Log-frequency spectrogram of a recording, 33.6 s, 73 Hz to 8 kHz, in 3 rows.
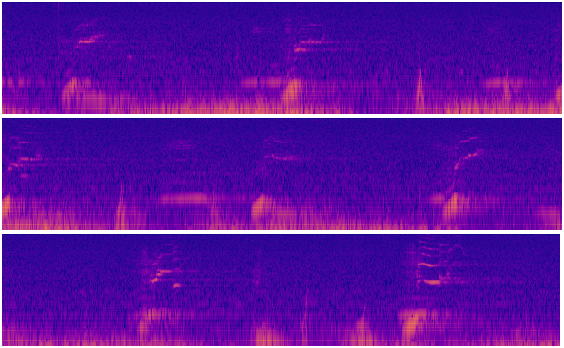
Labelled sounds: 1.1	2.1	humpback whale, 1.4 to 3.1 kHz
5.0	5.2	humpback whale, 2.1 to 2.4 kHz
6.0	6.4	humpback whale, 2.9 to 3.3 kHz
6.8	7.6	humpback whale, 0.99 to 2.0 kHz
11.3	12.0	humpback whale, 0.90 to 5.8 kHz
14.5	15.0	humpback whale, 2.1 to 3.1 kHz
16.4	17.1	humpback whale, 1.4 to 3.1 kHz
20.0	20.9	humpback whale, 0.93 to 3.6 kHz
25.3	26.0	humpback whale, 0.83 to 6.8 kHz
30.7	31.5	humpback whale, 0.90 to 6.9 kHz

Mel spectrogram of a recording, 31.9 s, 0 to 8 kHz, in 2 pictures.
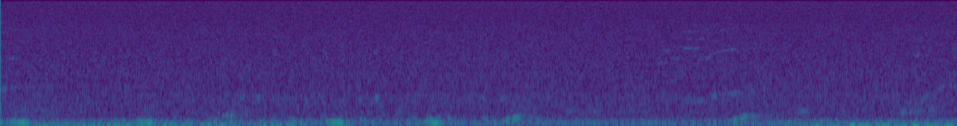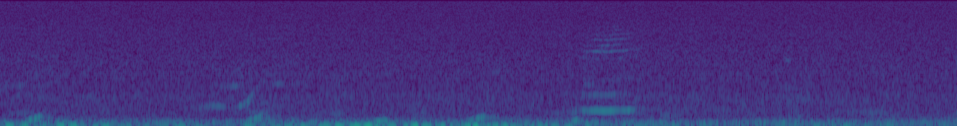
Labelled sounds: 0.2	0.5	humpback whale, 3.7 to 3.8 kHz
11.4	12.3	humpback whale, 1.9 to 2.5 kHz
19.6	20.0	humpback whale, 0.90 to 1.0 kHz
25.7	26.5	humpback whale, 2.1 to 3.5 kHz

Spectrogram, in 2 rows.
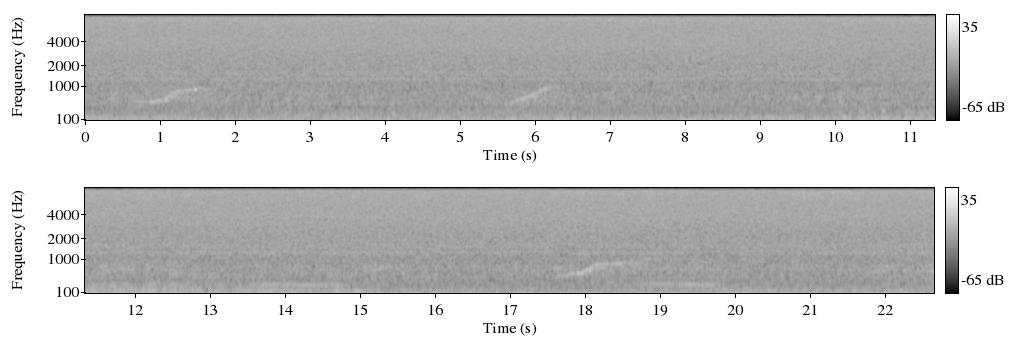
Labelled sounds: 1.1	1.6	humpback whale, 0.80 to 0.96 kHz
18.1	18.5	humpback whale, 0.80 to 1.0 kHz

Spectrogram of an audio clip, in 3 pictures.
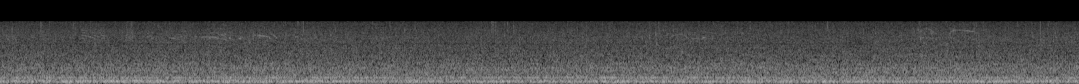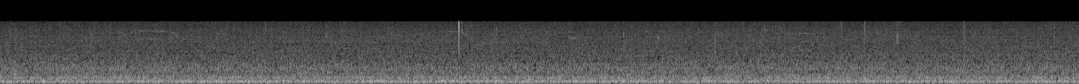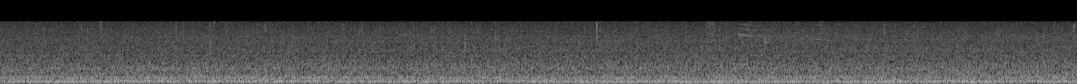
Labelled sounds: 9.5	9.8	Pacific white-sided dolphin, 4.6 to 5.1 kHz
12.3	12.6	Pacific white-sided dolphin, 4.3 to 4.9 kHz
18.7	19.0	Pacific white-sided dolphin, 4.1 to 4.4 kHz
28.9	29.2	Pacific white-sided dolphin, 3.7 to 6.7 kHz

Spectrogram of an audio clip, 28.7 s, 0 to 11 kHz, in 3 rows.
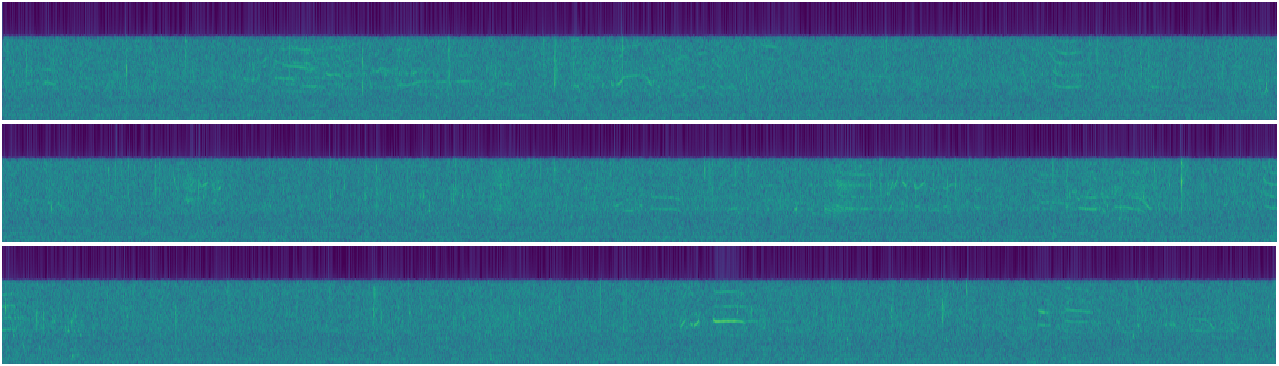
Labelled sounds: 2.1	2.4	Pacific white-sided dolphin, 4.8 to 6.7 kHz
3.0	3.3	Pacific white-sided dolphin, 3.2 to 3.7 kHz
7.9	8.1	Pacific white-sided dolphin, 3.0 to 3.3 kHz
14.4	14.7	Pacific white-sided dolphin, 2.9 to 4.3 kHz
15.8	16.1	Pacific white-sided dolphin, 3.1 to 6.5 kHz
17.9	18.2	Pacific white-sided dolphin, 2.9 to 3.3 kHz
19.0	19.3	Pacific white-sided dolphin, 4.2 to 4.5 kHz
24.4	24.8	Pacific white-sided dolphin, 3.8 to 5.4 kHz
27.1	27.3	Pacific white-sided dolphin, 4.8 to 5.1 kHz

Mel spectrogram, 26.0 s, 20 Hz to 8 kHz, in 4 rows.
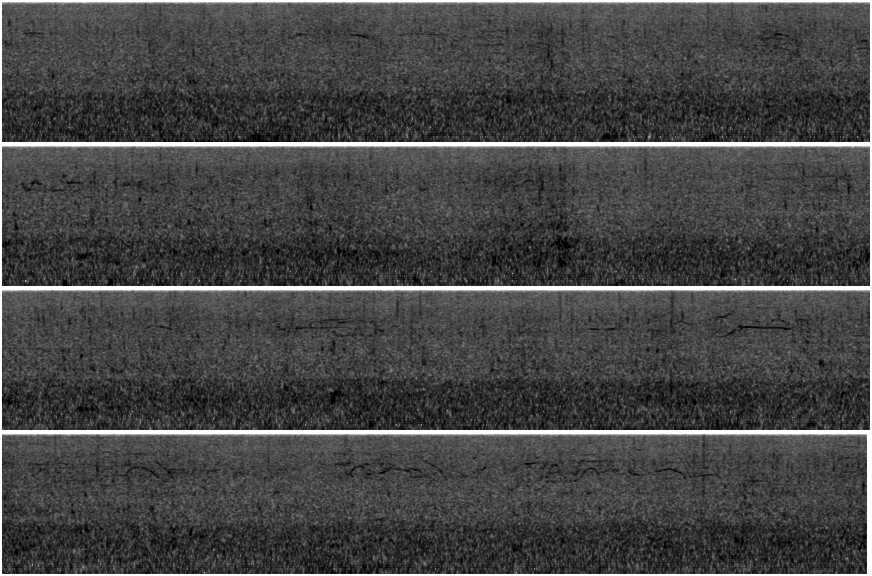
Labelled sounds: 15.2	15.5	Pacific white-sided dolphin, 3.6 to 3.8 kHz
18.5	19.0	Pacific white-sided dolphin, 3.6 to 3.9 kHz
20.5	20.7	Pacific white-sided dolphin, 3.2 to 4.2 kHz
22.3	22.7	Pacific white-sided dolphin, 3.6 to 4.1 kHz
23.8	24.9	Pacific white-sided dolphin, 3.2 to 4.0 kHz

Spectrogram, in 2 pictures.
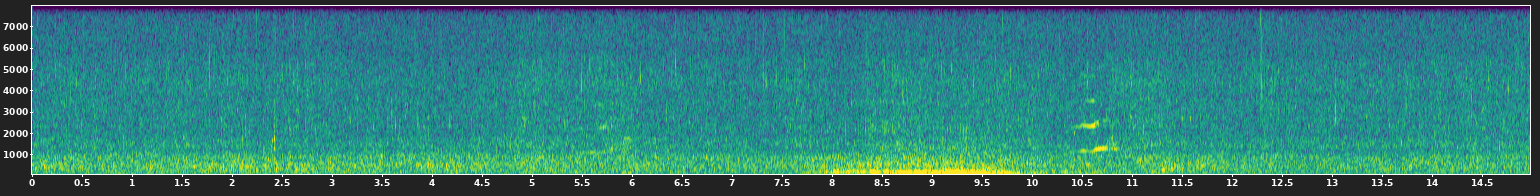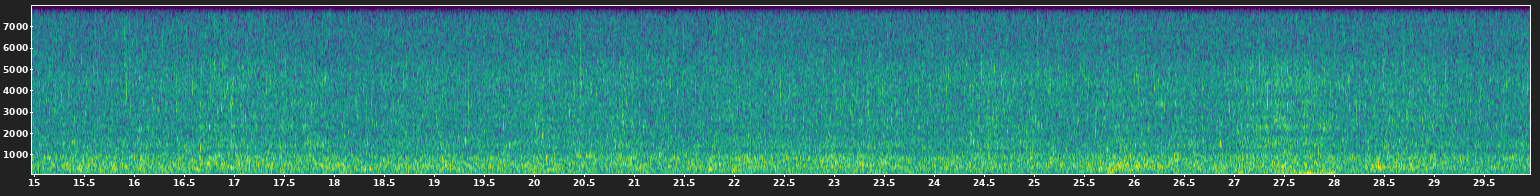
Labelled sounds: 5.5	5.9	humpback whale, 1.0 to 1.3 kHz
10.3	10.9	humpback whale, 1.1 to 2.7 kHz

